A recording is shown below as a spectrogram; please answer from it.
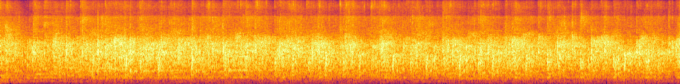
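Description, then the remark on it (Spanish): Sustained applause from a sizable audience asked to give a loud round of applause, a dense steady patter of many hands clapping, continuing evenly throughout without voices standing out. “Denle un fuerte aplauso que el Señor le bendiga.”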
